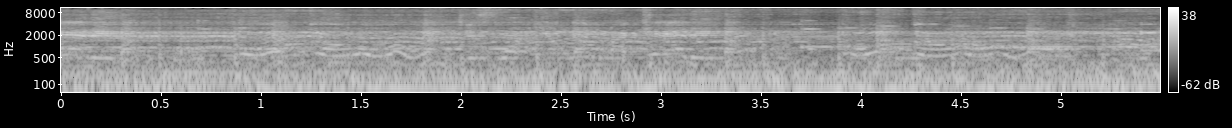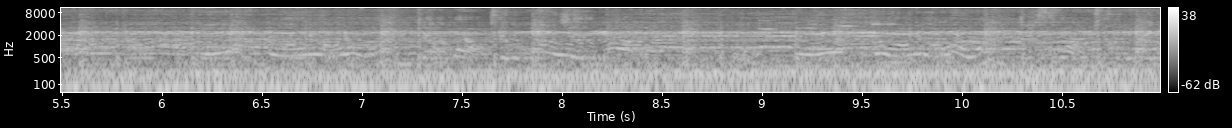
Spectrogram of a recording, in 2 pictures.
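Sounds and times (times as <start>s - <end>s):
vehicle driving on dirt road: 0.0s - 10.9s.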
